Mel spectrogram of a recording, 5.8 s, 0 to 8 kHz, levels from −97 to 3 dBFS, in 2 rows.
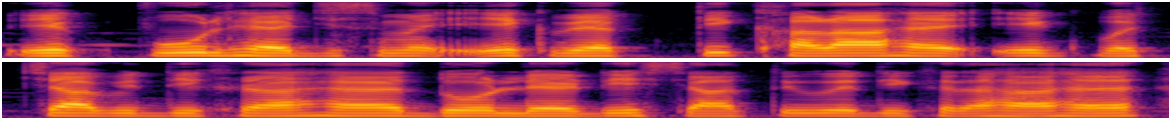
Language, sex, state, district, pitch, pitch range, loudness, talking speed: Hindi, male, Jharkhand, Deoghar, 145 Hz, 140-145 Hz, -18 LUFS, 215 wpm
